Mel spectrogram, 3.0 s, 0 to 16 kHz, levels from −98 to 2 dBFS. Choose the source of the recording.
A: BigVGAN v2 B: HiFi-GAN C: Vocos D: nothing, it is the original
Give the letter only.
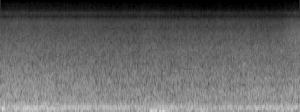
D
